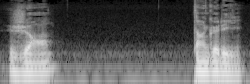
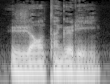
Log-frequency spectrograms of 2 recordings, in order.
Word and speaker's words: Jean Tinguely: In French, his native language, his name is pronounced Jean Tinguely. Jean Tinguely.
